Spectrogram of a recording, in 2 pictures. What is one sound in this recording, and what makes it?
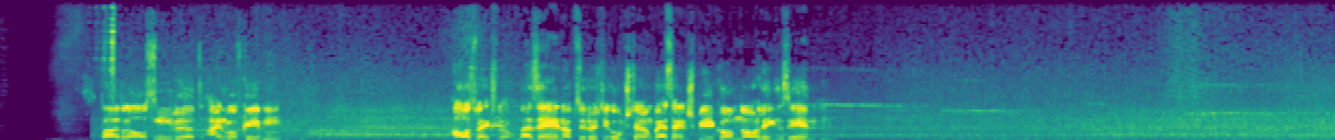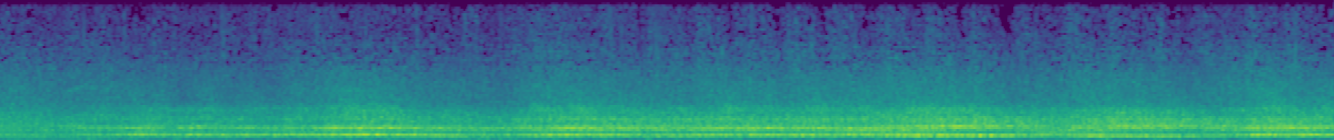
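A large crowd cheers and chants steadily in a stadium.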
